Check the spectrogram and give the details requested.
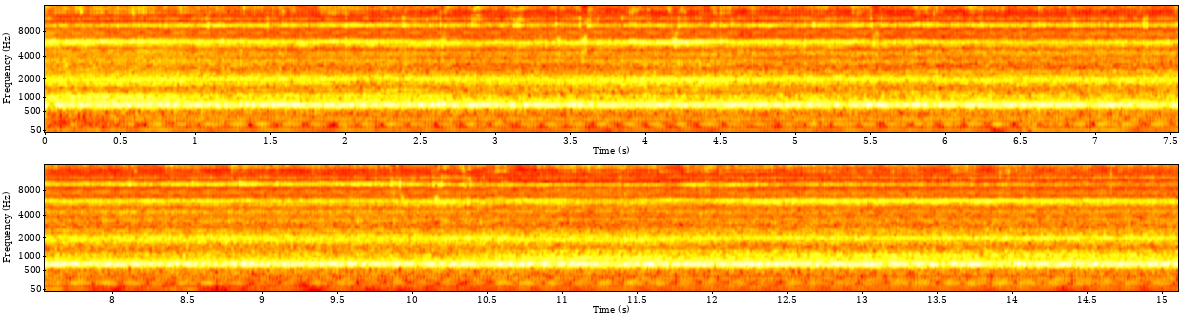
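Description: Steady mechanical hum with a constant whining tone and faint hiss, unchanging throughout; a nebulizer compressor running.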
